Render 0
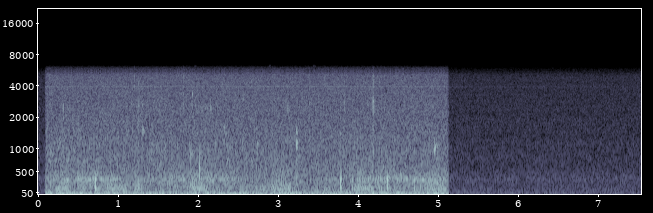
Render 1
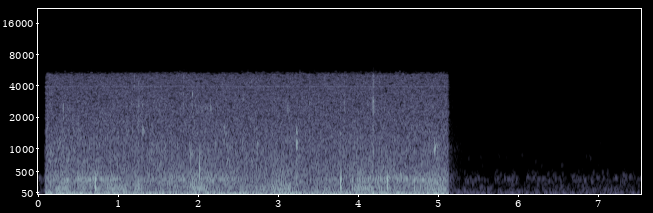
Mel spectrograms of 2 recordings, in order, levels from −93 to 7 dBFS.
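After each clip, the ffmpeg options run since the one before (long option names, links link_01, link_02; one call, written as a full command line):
ffmpeg -i in.wav -af "afftdn=noise_reduction=30:noise_floor=-38,volume=-6.5dB" out.wav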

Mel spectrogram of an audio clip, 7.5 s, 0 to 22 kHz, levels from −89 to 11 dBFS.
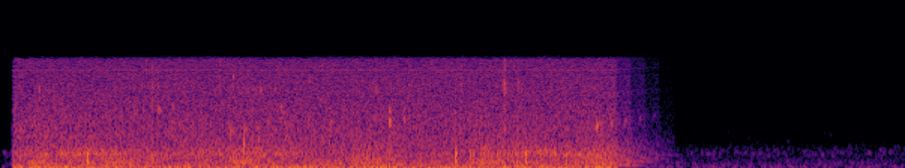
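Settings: ffmpeg -i in.wav -filter_complex "[0:a]asplit=5[link_01][link_02][link_03][link_04][link_05];[link_02]adelay=119,afreqshift=76,volume=-10dB[link_06];[link_03]adelay=238,afreqshift=152,volume=-18.4dB[link_07];[link_04]adelay=357,afreqshift=228,volume=-26.8dB[link_08];[link_05]adelay=476,afreqshift=304,volume=-35.2dB[link_09];[link_01][link_06][link_07][link_08][link_09]amix=inputs=5:normalize=0,volume=3dB" out.wav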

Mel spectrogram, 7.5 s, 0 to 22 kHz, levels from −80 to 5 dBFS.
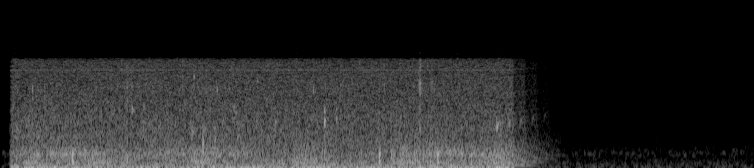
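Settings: ffmpeg -i in.wav -af "aresample=11025,aresample=44100,volume=-2.5dB" out.wav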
